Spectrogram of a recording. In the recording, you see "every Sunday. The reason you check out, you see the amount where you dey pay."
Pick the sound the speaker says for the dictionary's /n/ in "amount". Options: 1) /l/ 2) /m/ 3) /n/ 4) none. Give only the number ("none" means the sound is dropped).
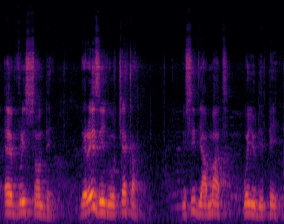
4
